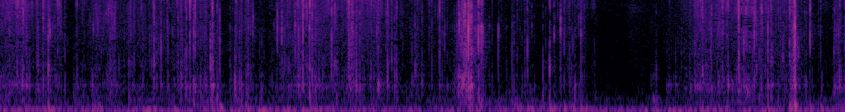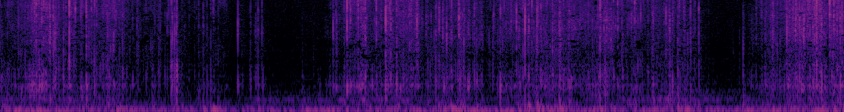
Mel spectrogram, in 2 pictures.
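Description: Fingers squeeze and lift a lump of multicolored Playfoam, foam beads held in a sticky binder. The result is a continuous dense crackling and crunching, with tearing, crinkly bursts spread across a bright high range, over a steady low rumble and several sharper snaps.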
